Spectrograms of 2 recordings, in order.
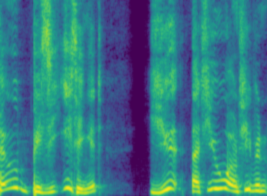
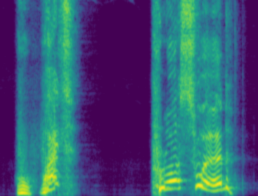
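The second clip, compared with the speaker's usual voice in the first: scared, baffled, frightened, bewildered, pitched up; 5 semitones higher than usual. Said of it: "sounds like he's genuinely in fear of crosswords".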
